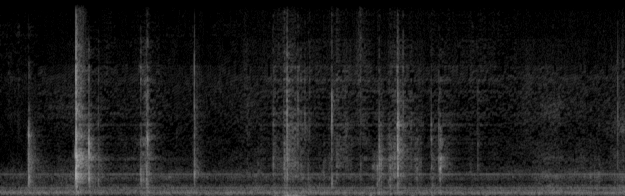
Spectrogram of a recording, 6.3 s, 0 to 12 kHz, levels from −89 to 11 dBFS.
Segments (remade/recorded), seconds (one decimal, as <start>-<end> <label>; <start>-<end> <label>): 0.0-0.8 recorded; 0.8-1.6 remade; 1.6-2.6 recorded; 2.6-5.0 remade; 5.0-6.3 recorded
